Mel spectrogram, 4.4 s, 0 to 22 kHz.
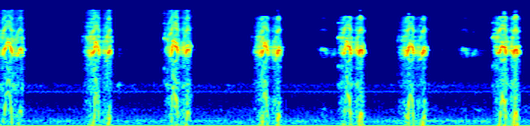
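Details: House sparrow family in the Altmark, Germany, recorded 16 June 2019 at a nest box, the young nearly ready to fledge and being fed large green bush-crickets: harsh chirping bursts repeated about every half second, seven in a row.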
